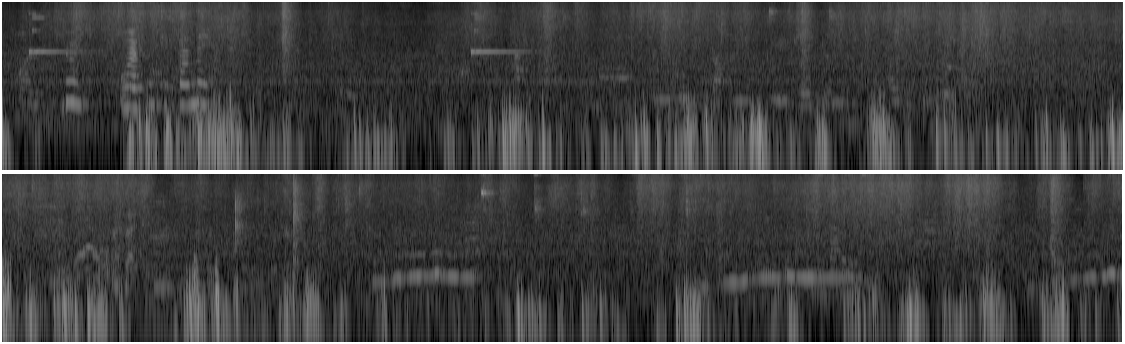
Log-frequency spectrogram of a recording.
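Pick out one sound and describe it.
A young woman talks softly close by.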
